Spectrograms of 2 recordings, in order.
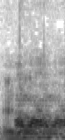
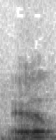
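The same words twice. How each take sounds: First: The voice is pitched up like a chipmunk. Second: The voice has a reverb effect added. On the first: "Naging chipmunk?" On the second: "nawala yung echo, naging reverb"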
